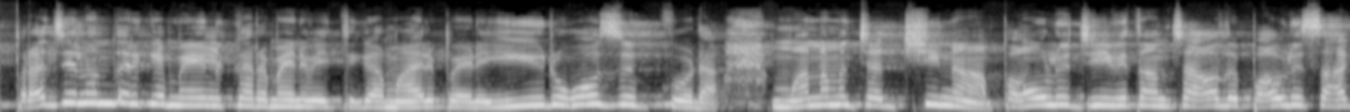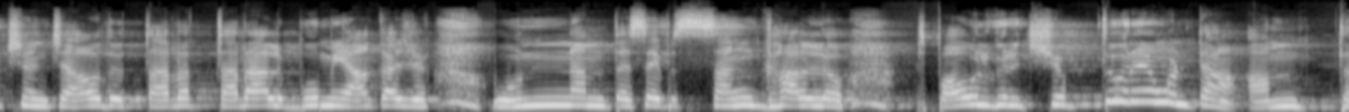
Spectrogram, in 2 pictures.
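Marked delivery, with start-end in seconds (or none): none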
